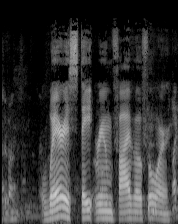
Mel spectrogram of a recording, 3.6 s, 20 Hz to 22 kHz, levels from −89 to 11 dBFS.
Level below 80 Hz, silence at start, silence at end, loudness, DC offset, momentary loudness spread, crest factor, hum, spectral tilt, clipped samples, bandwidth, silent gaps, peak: -60 dBFS; 0.05 s; 0 s; -17 LUFS; under 0.1%; 14 LU; 20 dB; none; -3 dB/octave; under 0.1%; 15 kHz; none; 0 dBFS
